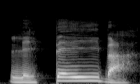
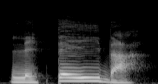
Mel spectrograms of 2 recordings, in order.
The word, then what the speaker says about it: Les Pays-Bas: That means they are silent, so you do not pronounce them. Répétez les Pays-Bas. Les Pays-Bas.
